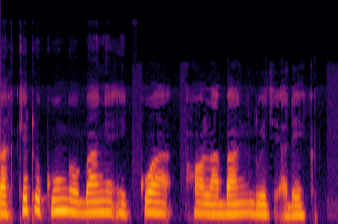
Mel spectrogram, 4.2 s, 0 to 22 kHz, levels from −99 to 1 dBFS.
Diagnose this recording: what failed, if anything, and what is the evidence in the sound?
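The adaptive stream switched to a lower bitrate when the network slowed. From 1.71 s to the end, the speech abruptly loses everything above 8.5 kHz and codec artefacts rise, with no gap at the switch. This fits an AAC stream stepping down from roughly 96 to 32 kbit/s.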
